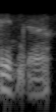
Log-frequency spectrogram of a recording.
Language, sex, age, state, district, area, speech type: Punjabi, female, 45-60, Punjab, Fazilka, rural, conversation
